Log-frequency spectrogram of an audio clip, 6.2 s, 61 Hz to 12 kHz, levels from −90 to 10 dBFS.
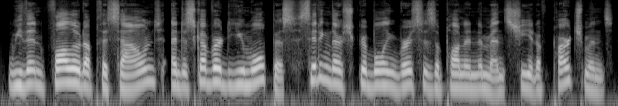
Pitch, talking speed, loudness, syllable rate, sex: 165 Hz, 185 wpm, -19 LUFS, 5.7 syllables/s, male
